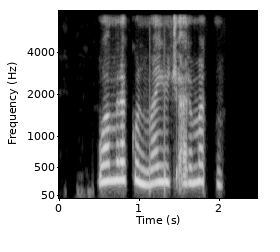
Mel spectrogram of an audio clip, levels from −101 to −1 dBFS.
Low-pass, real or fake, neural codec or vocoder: 7.2 kHz; fake; vocoder, 22.05 kHz, 80 mel bands, WaveNeXt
